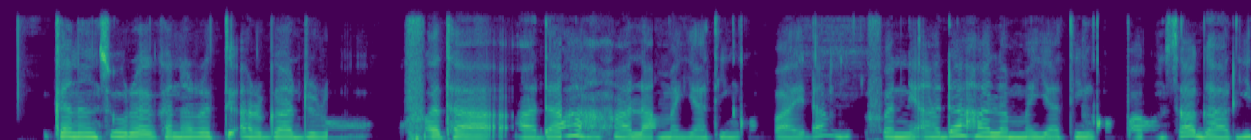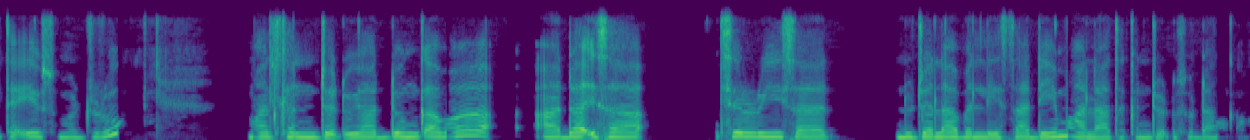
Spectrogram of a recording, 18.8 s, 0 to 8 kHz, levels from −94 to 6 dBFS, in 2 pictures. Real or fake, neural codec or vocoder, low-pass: real; none; 7.2 kHz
